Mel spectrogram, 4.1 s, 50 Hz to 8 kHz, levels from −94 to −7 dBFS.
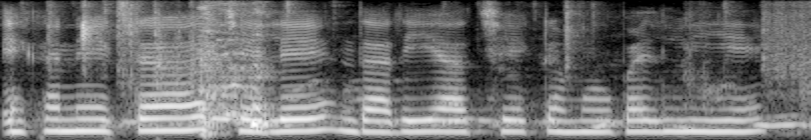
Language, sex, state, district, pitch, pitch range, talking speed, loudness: Bengali, female, Tripura, West Tripura, 235 Hz, 235-250 Hz, 120 wpm, -19 LUFS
